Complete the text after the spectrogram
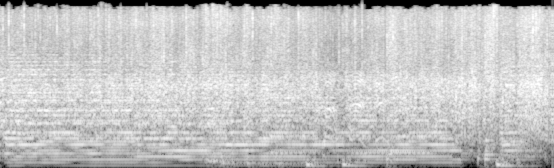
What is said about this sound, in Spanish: Un motor de arranque para que arranque el programa.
